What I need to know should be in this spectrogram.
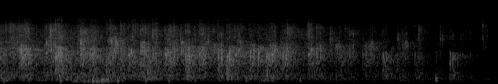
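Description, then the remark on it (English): A crowd claps in a dense, steady round of applause that holds for several seconds, then thins and tapers off toward the end. No one speaks. “Somebody give him a round of applause.”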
